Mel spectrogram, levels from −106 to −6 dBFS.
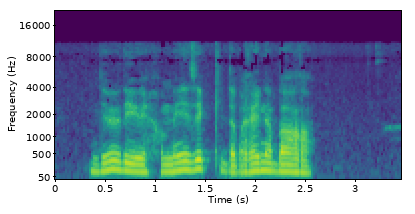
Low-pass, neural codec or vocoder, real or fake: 10.8 kHz; vocoder, 44.1 kHz, 128 mel bands every 256 samples, BigVGAN v2; fake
